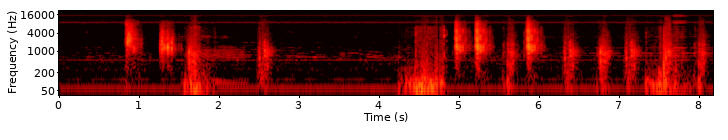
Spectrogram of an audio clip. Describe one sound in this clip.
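Blocks are placed one after another with short, soft thuds.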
